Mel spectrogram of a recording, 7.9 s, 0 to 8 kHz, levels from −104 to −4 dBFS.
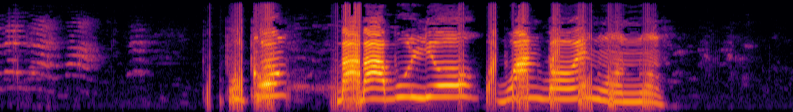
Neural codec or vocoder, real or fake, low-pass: none; real; 7.2 kHz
